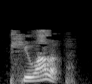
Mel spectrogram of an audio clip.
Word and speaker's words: Puyallup: Let's talk to Jacob from Puyallup.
